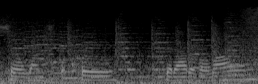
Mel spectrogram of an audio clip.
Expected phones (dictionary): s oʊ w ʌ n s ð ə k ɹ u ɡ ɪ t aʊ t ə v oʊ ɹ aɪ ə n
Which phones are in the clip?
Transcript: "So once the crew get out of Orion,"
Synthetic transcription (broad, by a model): s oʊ w ʌ n s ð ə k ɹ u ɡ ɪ t aʊ t ə v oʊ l aɪ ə n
